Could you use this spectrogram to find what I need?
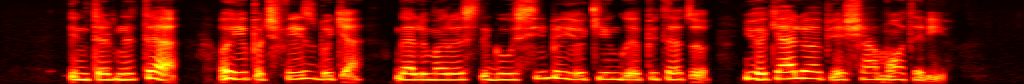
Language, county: Lithuanian, Kaunas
